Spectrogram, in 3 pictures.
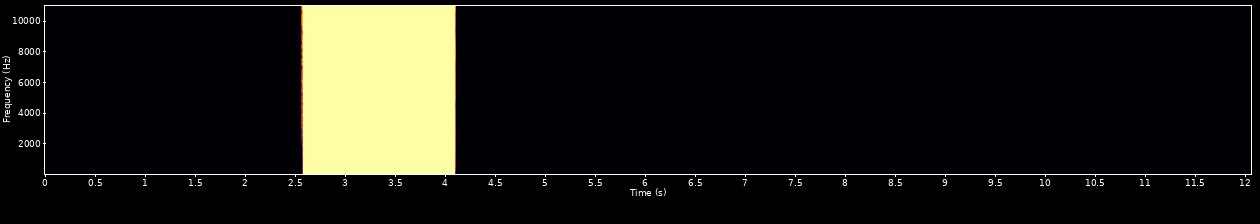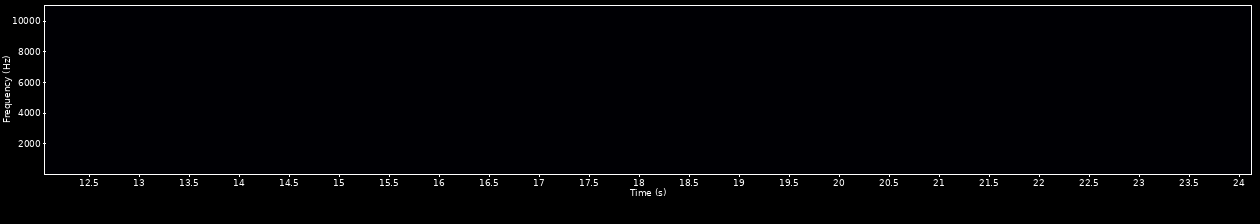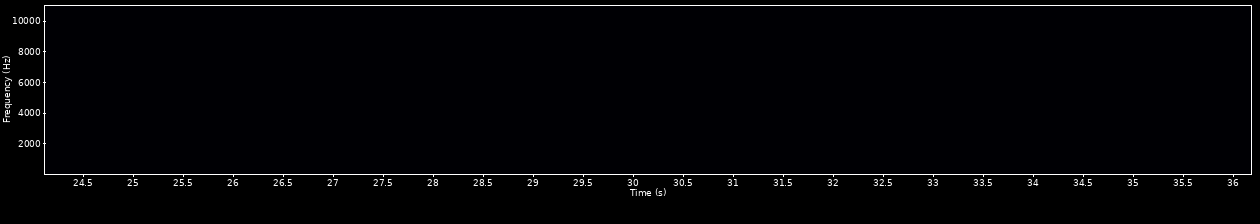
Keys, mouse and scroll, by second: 0.0 shift+click, 0.9 f, 3.4-8.4 middle drag, 8.4 click, 11.7 shift+click, 12.6 f, 13.5 click, 15.6 shift+click, 16.4 f, 17.5 click, 19.4 shift+click, 22.3 shift+click, 23.3 shift+click, 24.1 f, 25.7 click, 27.9 shift+click, 28.6 f, 30.3 click, 31.8 shift+click, 32.8 f, 35.4-36.1 middle drag.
